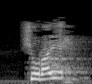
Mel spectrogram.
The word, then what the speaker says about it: شريح: شريح وسريج، شريح بالمعجمة وسريج بالمهملة، السين هنا مهملة هناك الشين المعجمة، وهذا مصغر وهذا مصغر، وهذا هو الذي أحدث الاشتباه كما نص على ذلك العلماء.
